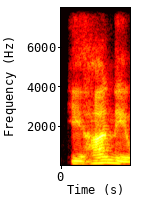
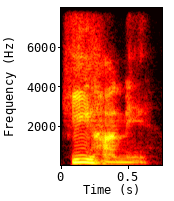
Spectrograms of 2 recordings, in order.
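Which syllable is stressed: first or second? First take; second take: second; first. First: The stress is not on the first syllable. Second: The stress is on the first syllable. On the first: The speaker calls it wrong. "I would always say hihani washte... but that was wrong" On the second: The speaker calls it right. "see that stress mark on the first syllable"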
